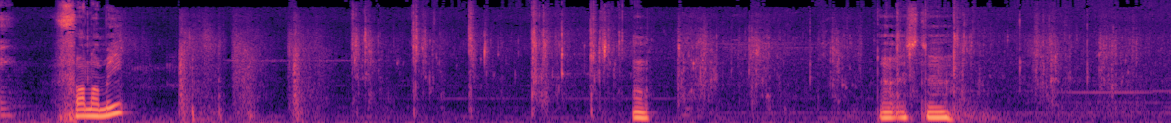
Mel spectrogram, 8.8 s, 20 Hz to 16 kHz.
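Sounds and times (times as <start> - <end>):
speech: 0.0 - 1.5, 4.8 - 5.0, 6.6 - 7.3
water trickling and dripping inside a dark cave: 2.1 - 8.7.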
